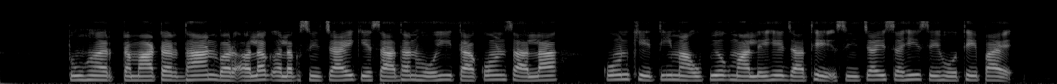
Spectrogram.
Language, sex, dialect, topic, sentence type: Chhattisgarhi, female, Eastern, agriculture, question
